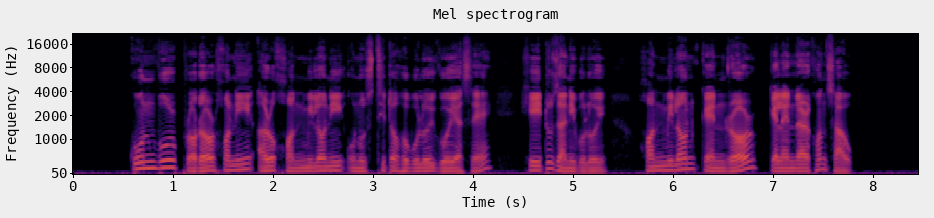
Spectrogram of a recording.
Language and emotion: Assamese, neutral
